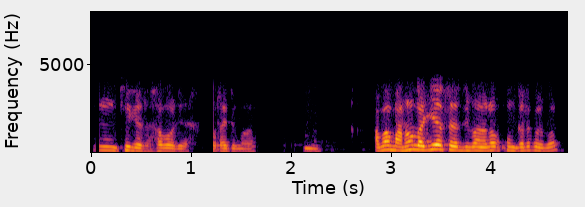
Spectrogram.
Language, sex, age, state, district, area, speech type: Assamese, male, 30-45, Assam, Kamrup Metropolitan, urban, conversation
